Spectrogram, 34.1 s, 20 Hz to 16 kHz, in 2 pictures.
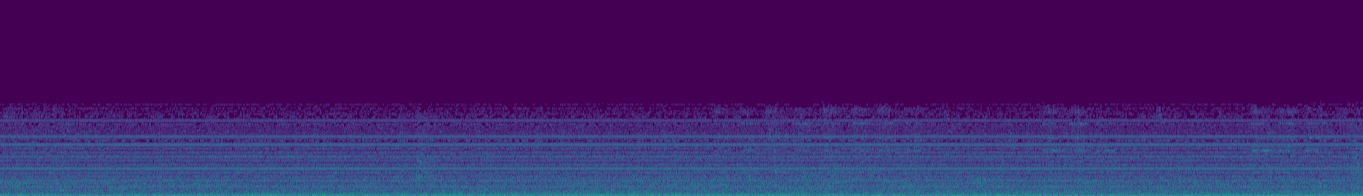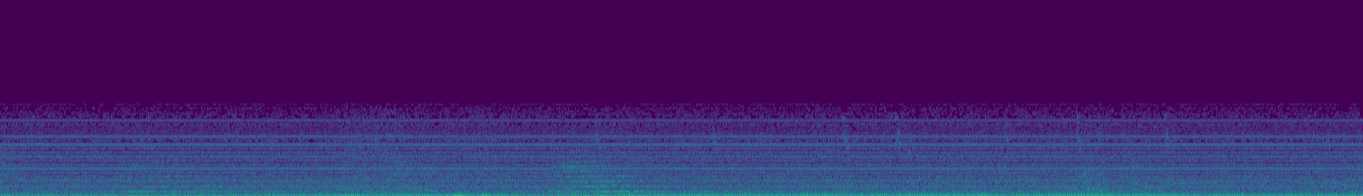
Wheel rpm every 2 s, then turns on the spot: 0, 0, 0, 0, 0, 0, 0, 0, 0, 0, 0, 0, 0, 0, 0, 0, 0.
none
